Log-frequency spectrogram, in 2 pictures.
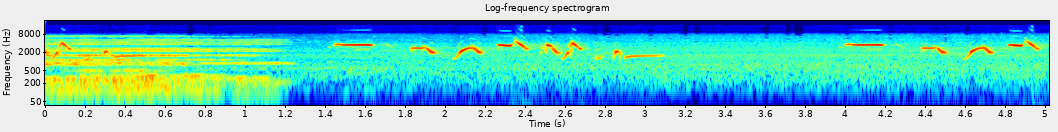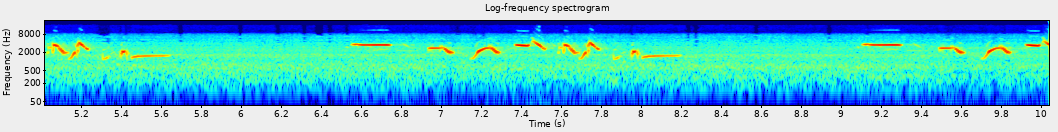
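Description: Bird chirps used as a sound effect: the same short phrase of whistled chirps and sweeps repeats identically four times, about every two and a half seconds, as a loop. A low growl-like sound with a ringing chime fades out in the first second.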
